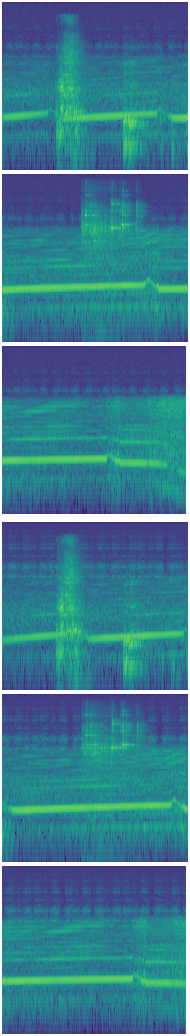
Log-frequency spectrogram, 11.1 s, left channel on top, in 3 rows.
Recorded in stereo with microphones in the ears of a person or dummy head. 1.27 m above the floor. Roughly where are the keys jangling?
Left.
